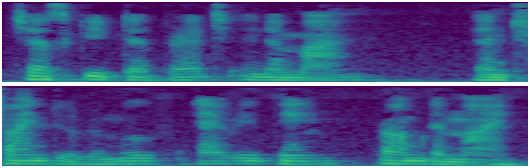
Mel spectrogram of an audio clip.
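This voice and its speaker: A man teaching guided meditation slowly, in measured short phrases with long pauses. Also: on the low side, level tone, slightly rough. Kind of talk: slow guided meditation instruction. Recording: dull, muffled lo-fi recording.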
